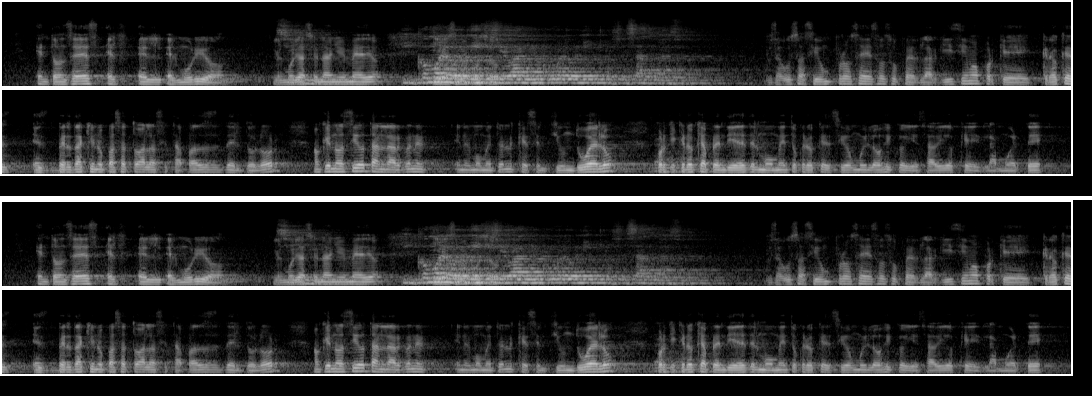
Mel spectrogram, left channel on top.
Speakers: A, on the left; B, on the left.
A: entonces él, él, él murió,
B: sí.
A: él murió hace un año y medio.
B: ¿Y cómo
A: Y
B: lo
A: eso
B: venís
A: me puso
B: llevando y cómo lo venís procesando a eso?
A: Pues Augusto, ha sido un proceso súper larguísimo porque creo que es, es verdad que uno pasa todas las etapas del dolor, aunque no ha sido tan largo en el, en el momento en el que sentí un duelo,
B: Claro,
A: porque creo que aprendí desde el momento, creo que he sido muy lógico y he sabido que la muerte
